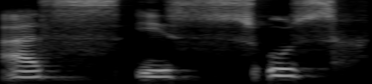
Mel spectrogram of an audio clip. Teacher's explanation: سین کو پڑھتے ہوئے سیٹی کی آواز آنی چاہیے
